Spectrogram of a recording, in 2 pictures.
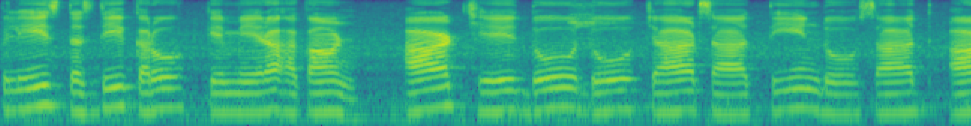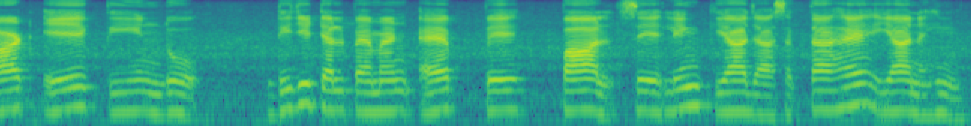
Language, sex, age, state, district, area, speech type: Urdu, male, 30-45, Uttar Pradesh, Shahjahanpur, urban, read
